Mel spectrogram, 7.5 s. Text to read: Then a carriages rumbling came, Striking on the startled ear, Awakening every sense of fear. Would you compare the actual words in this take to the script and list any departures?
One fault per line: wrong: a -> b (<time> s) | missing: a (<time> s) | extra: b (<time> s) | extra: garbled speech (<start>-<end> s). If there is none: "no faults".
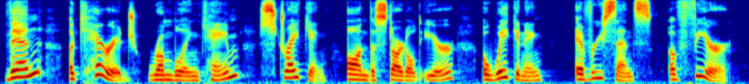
wrong: carriages -> carriage (0.7 s)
